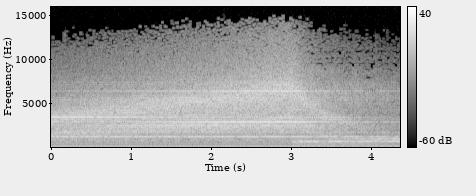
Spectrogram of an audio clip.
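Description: Audiothingies MicroMonsta 8-voice polyphonic synthesizer in drone mode, holding a sustained chord of steady tones. About three seconds in, the chord changes abruptly to a new chord with deeper bass notes.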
